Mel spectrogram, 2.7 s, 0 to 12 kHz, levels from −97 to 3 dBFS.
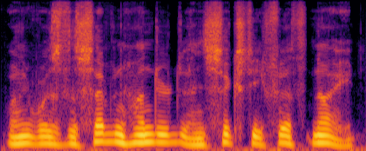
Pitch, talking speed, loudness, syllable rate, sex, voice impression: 110 Hz, 220 wpm, -16 LUFS, 5.0 syllables/s, male, masculine, middle-aged, thick, slightly relaxed, powerful, soft, clear, raspy, cool, intellectual, calm, mature, slightly friendly, reassuring, wild, slightly lively, slightly modest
